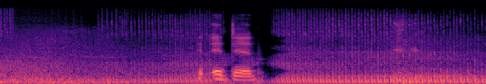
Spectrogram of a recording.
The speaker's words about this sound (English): The snowmobile sounds like? It sounds like a snowblower, actually.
